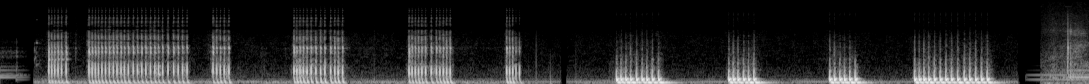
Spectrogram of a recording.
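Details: A whitemouth croaker drums with its swim bladder in deep, throbbing bursts that repeat about once a second; such sounds are typically made by males in the breeding season to attract females.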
